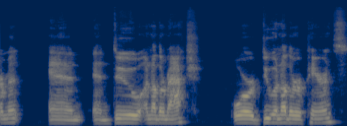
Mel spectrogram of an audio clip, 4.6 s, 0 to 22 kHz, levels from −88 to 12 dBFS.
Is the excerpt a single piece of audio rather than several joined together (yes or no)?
yes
